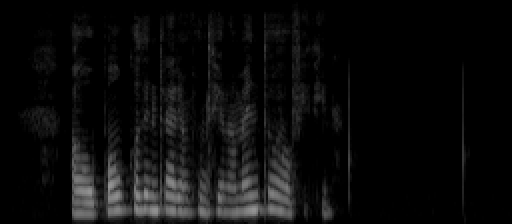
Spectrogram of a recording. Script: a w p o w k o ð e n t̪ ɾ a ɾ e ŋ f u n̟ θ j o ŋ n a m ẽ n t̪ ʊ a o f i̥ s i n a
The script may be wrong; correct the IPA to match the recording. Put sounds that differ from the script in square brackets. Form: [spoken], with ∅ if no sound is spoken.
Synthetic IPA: a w p o w k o ð e n t̪ ɾ a ɾ e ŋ f u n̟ θ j o [∅] n a m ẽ n t̪ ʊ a o f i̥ [θ] i n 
